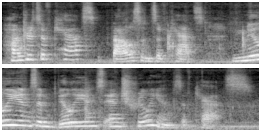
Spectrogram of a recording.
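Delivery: plain reading voice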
